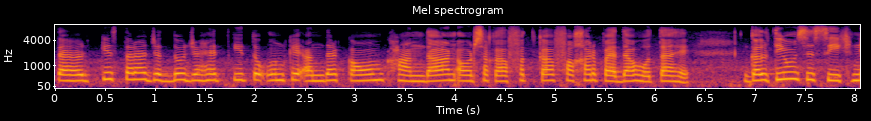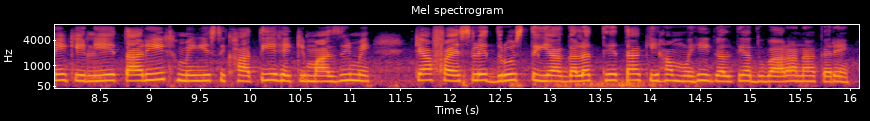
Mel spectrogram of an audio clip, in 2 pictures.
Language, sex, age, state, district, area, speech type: Urdu, female, 18-30, Uttar Pradesh, Balrampur, rural, spontaneous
